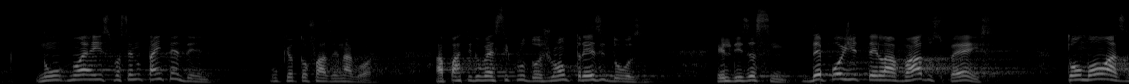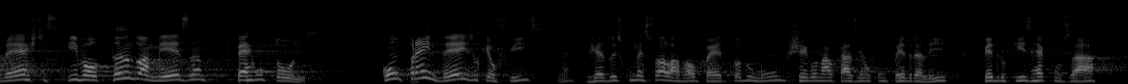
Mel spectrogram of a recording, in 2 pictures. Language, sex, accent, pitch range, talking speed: Portuguese, male, Brazilian, 160-225 Hz, 165 wpm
